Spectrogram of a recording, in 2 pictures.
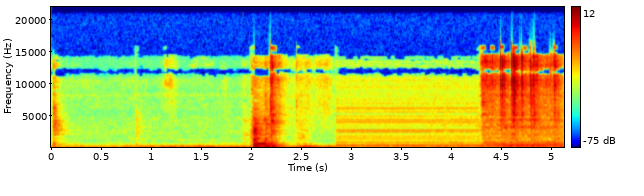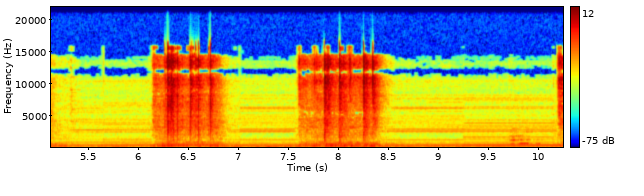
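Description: A single loud metal clank about two seconds in, then four short bursts of stick-welding arc crackle, tack welds on a square steel tube frame, over a steady hum.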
